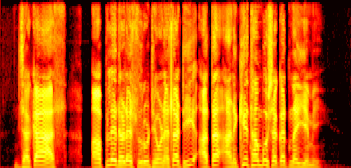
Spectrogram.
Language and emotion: Marathi, happy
